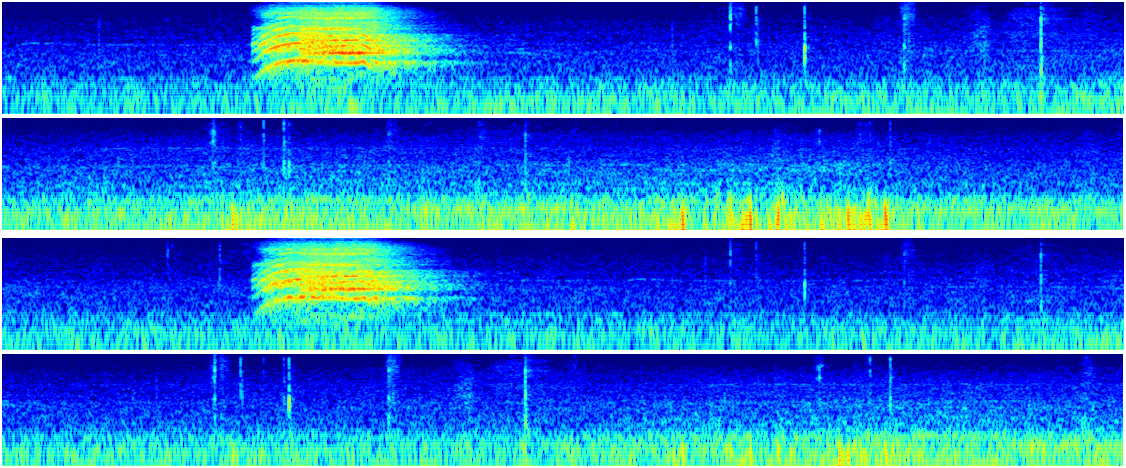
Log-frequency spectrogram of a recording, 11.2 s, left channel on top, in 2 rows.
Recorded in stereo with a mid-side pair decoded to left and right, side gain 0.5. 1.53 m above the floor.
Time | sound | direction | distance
1.2 | a scream | 30° left | 0.8 m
